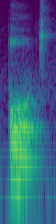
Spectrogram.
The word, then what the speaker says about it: ought: So the sound here of the OUGH is pronounced or. So bought, ought.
